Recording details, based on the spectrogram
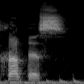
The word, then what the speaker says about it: Krampus: Nick, it's pronounced Krampus.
